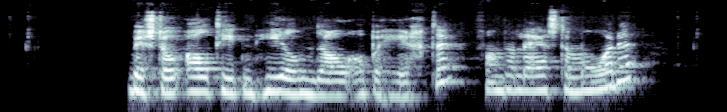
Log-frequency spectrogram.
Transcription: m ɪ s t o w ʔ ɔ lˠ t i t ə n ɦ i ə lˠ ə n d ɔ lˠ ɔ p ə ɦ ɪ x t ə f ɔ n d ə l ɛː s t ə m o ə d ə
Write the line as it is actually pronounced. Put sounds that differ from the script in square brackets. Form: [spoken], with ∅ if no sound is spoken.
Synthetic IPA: [b] ɪ s t o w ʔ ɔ lˠ t i t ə n ɦ i ə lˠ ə n d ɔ lˠ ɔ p ə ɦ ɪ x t ə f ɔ n d ə l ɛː s t ə m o ə d ə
